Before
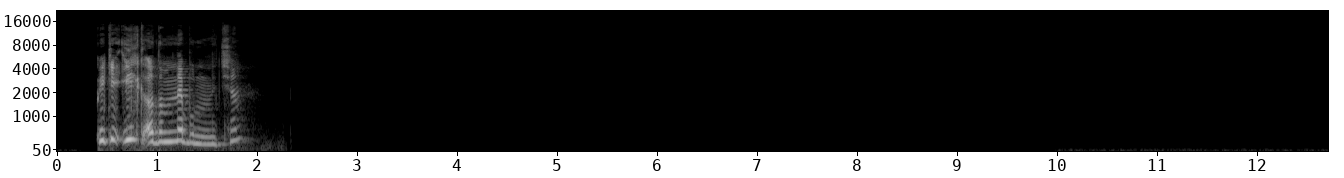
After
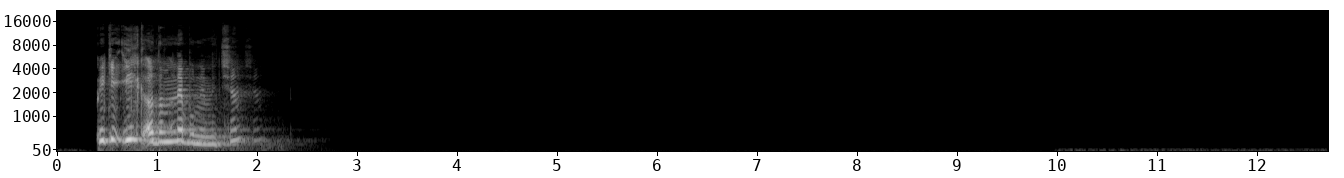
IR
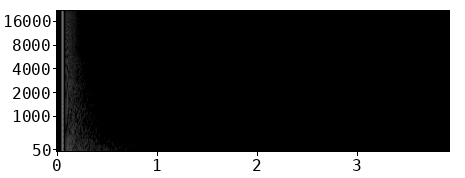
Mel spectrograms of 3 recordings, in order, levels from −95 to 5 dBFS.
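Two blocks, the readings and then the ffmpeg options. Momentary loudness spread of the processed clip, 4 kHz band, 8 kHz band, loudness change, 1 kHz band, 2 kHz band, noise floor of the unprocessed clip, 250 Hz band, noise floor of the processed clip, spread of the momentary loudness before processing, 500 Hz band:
15 LU, 0.0 dB, can't be measured, +6.0 dB, +5.5 dB, +3.0 dB, below −85 dBFS, +7.5 dB, below −85 dBFS, 15 LU, +7.0 dB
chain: -filter_complex "[0:a]highshelf=frequency=2000:gain=-9.5,aecho=1:1:226:0.0944,asplit=2[link_01][link_02];[1:a]atrim=start_sample=2205[link_03];[link_02][link_03]afir=irnorm=-1:irlink=0,volume=11.5dB[link_04];[link_01][link_04]amix=inputs=2:normalize=0,volume=-4.5dB"

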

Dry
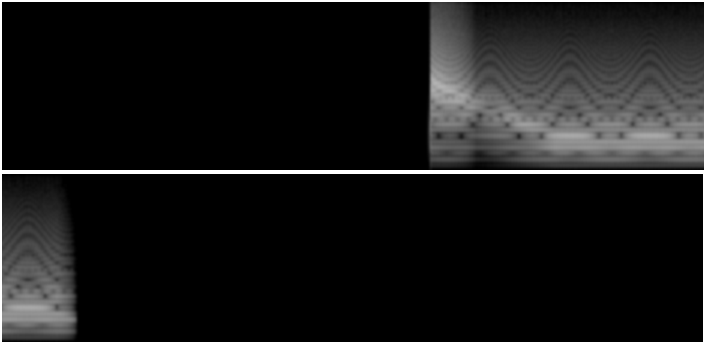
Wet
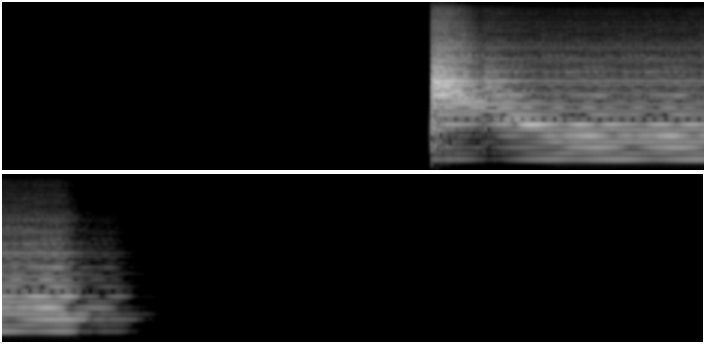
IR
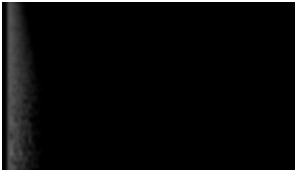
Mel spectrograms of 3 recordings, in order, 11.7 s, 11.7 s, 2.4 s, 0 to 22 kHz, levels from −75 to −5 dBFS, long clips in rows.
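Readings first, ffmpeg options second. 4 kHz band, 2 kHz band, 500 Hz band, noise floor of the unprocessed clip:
+5.5 dB, +2.5 dB, −3.0 dB, −76 dBFS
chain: -filter_complex "[0:a]aecho=1:1:427:0.178[link_01];[1:a]atrim=start_sample=2205,asetrate=38808,aresample=44100[link_02];[link_01][link_02]afir=irnorm=-1:irlink=0,volume=-1.5dB"

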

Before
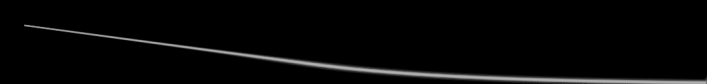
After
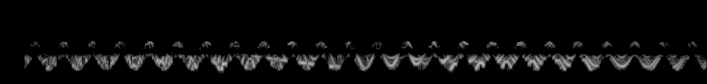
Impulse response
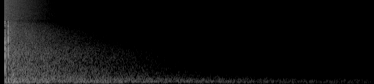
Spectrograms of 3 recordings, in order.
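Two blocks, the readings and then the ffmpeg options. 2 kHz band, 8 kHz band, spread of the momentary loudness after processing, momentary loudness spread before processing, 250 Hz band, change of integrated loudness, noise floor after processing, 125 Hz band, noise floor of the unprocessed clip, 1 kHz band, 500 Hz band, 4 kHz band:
−15.0 dB, can't be measured, 10 LU, 5 LU, below −40 dB, −6.5 dB, −60 dBFS, below −40 dB, −24 dBFS, +1.5 dB, −22.0 dB, below −25 dB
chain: -filter_complex "[0:a]dynaudnorm=framelen=440:gausssize=5:maxgain=10.5dB,aresample=16000,acrusher=samples=17:mix=1:aa=0.000001:lfo=1:lforange=10.2:lforate=3.9,aresample=44100,lowshelf=frequency=220:gain=7.5,acrossover=split=500[link_01][link_02];[link_01]aeval=exprs='val(0)*(1-0.5/2+0.5/2*cos(2*PI*5.7*n/s))':channel_layout=same[link_03];[link_02]aeval=exprs='val(0)*(1-0.5/2-0.5/2*cos(2*PI*5.7*n/s))':channel_layout=same[link_04];[link_03][link_04]amix=inputs=2:normalize=0,highpass=59,equalizer=frequency=1700:width=1.2:gain=5.5,acrossover=split=130|980[link_05][link_06][link_07];[link_05]aeval=exprs='sgn(val(0))*max(abs(val(0))-0.0251,0)':channel_layout=same[link_08];[link_08][link_06][link_07]amix=inputs=3:normalize=0,asuperstop=centerf=1800:order=8:qfactor=1.2,aecho=1:1:87:0.158,afftfilt=real='re*between(b*sr/1024,1000*pow(2000/1000,0.5+0.5*sin(2*PI*3.5*pts/sr))/1.41,1000*pow(2000/1000,0.5+0.5*sin(2*PI*3.5*pts/sr))*1.41)':imag='im*between(b*sr/1024,1000*pow(2000/1000,0.5+0.5*sin(2*PI*3.5*pts/sr))/1.41,1000*pow(2000/1000,0.5+0.5*sin(2*PI*3.5*pts/sr))*1.41)':win_size=1024:overlap=0.75,volume=2dB"

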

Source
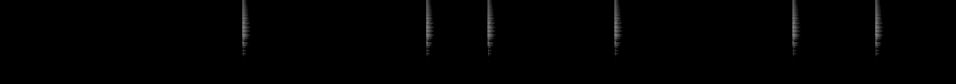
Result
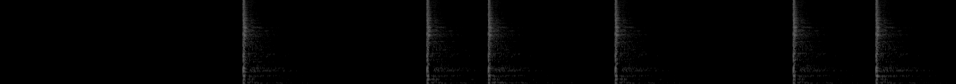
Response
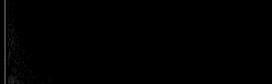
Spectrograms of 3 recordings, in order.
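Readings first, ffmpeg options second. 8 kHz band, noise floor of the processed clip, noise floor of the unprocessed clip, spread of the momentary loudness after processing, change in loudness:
−7.5 dB, −81 dBFS, −78 dBFS, 17 LU, −6.5 dB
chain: -filter_complex "[0:a]aeval=exprs='(mod(10*val(0)+1,2)-1)/10':channel_layout=same,flanger=delay=3.9:depth=9.8:regen=72:speed=0.48:shape=sinusoidal[link_01];[1:a]atrim=start_sample=2205[link_02];[link_01][link_02]afir=irnorm=-1:irlink=0,volume=4.5dB"

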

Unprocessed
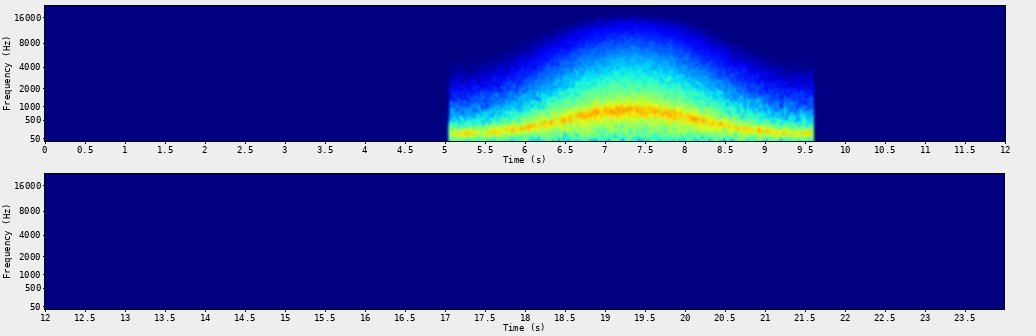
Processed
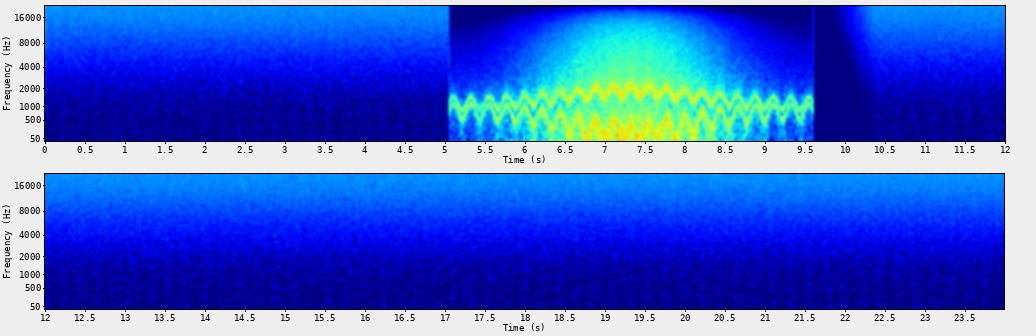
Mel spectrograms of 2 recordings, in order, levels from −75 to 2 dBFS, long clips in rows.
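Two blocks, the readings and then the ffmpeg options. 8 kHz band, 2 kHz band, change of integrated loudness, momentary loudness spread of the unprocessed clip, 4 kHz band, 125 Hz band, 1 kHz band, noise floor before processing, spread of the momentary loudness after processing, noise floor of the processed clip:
+15.0 dB, +9.5 dB, −7.0 dB, 12 LU, +8.5 dB, +0.5 dB, −7.5 dB, −77 dBFS, 15 LU, −36 dBFS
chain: -af "acompressor=mode=upward:threshold=-31dB:ratio=2.5,crystalizer=i=7.5:c=0,aeval=exprs='val(0)*sin(2*PI*1000*n/s+1000*0.3/4.5*sin(2*PI*4.5*n/s))':channel_layout=same,volume=-2dB"

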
